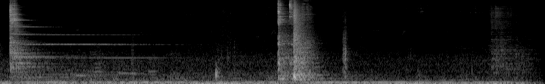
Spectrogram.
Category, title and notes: Sound effects > Objects / House appliances
Junkyard Foley and FX Percs (Metal, Clanks, Scrapes, Bangs, Scrap, and Machines) 121
SFX, dumping, Perc, Foley, waste, dumpster, Junkyard, Clang, Junk, Bash, tube, Dump, Metal, FX, rubbish, Bang, Environment, Smash, Clank, Robot, Metallic, Machine, scrape, Ambience, Percussion, rattle, garbage, Robotic, Atmosphere, trash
